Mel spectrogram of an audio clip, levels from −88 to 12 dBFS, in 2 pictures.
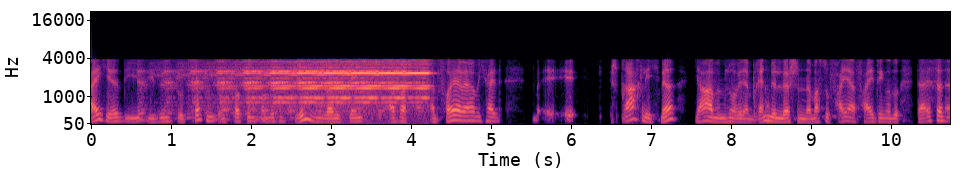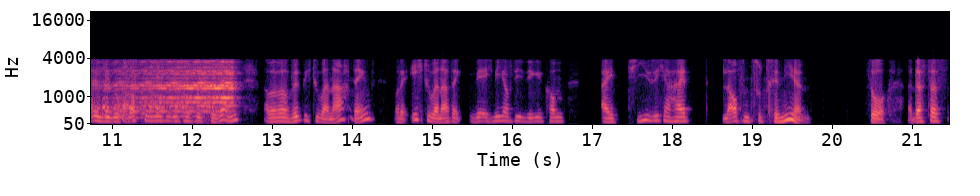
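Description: From 0.57 to 4.45 s a feedback howl builds. Two devices on the same call share a room, and the loop from microphone to loudspeaker gains level each round. It narrows to a tone around 2 kHz, with a loop delay of about 300 ms, peaking about 11 dB above the speech.

At 0.74 s, inside the howl, and again from 8.44 to 8.48 s, bit errors on an ADPCM link produce short pops and rough bursts. Flipped bits throw off the decoder's step size and predictor, so each error rings on for a few milliseconds with brief level jumps. The link's band-limited sound fits 32 kbit/s G.726.

From 10.38 to 12.75 s there is feedback echo between two devices. One device replays what the other's microphone sent, and that microphone picks it up again, beyond the reach of either echo canceller. The speech returns about every 300 ms, thinner and more ringing, peaking about 6 dB above the original.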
